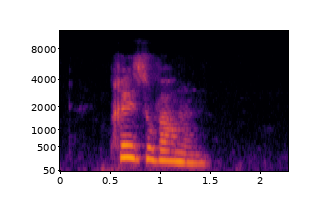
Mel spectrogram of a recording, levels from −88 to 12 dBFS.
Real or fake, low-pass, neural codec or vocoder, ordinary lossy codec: real; 7.2 kHz; none; Opus, 16 kbps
